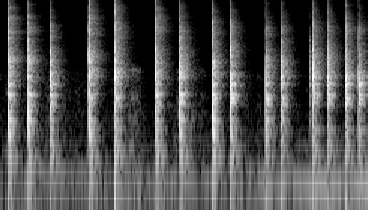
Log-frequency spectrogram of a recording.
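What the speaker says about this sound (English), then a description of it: "then slide the plate front into a location and gently tap it into the ID of the aft housings till it's nice and flat" Metal plate front being gently tapped into the inner diameter of an aft housing, a series of about sixteen sharp, close hammer taps, some evenly spaced and some in quick pairs, with a faint low hum between strikes.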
